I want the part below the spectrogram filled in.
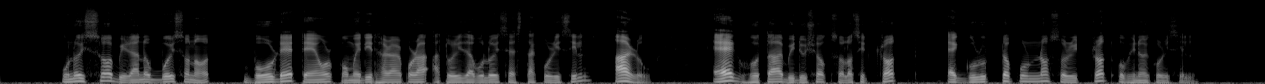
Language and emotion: Assamese, neutral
